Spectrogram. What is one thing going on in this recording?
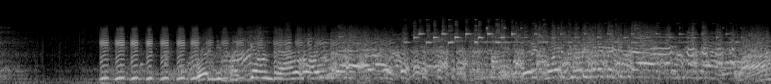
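A crowd of men and women laugh loudly together, close by.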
